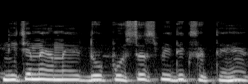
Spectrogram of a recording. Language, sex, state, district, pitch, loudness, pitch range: Hindi, male, Arunachal Pradesh, Lower Dibang Valley, 210 Hz, -12 LUFS, 200-220 Hz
